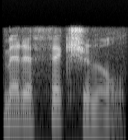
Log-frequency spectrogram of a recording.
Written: metafictional

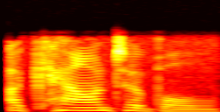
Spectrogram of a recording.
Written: accountable

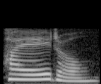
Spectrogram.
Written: hiatal

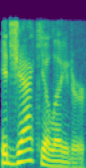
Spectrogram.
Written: ejaculator

